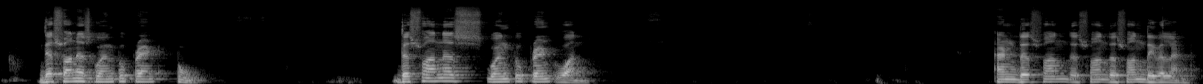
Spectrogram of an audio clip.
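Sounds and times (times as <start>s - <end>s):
marker on whiteboard: 2.2s - 2.8s, 6.4s - 8.9s.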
